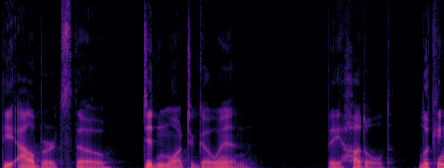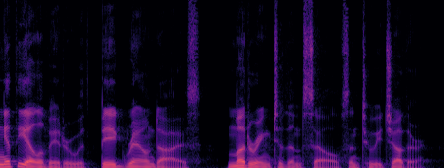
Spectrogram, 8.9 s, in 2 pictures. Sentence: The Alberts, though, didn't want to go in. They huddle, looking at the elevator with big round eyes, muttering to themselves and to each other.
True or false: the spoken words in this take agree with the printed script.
false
